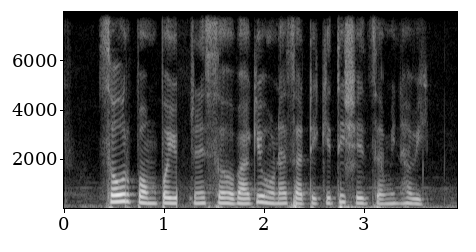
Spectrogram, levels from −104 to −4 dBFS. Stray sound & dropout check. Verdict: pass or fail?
fail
